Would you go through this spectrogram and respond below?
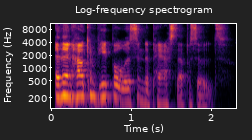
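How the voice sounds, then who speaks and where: A man with a fairly high voice hosts a casual interview. His delivery is hesitant and halting, with informal, loosely built sentences. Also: expressive. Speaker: interviewer, host.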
